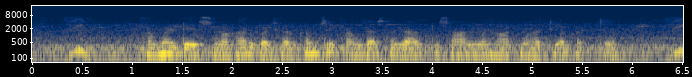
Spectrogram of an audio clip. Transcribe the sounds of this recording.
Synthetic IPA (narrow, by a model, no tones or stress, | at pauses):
hɐməɾɖeːsməɦɐɾbəd͡ʒəɾkɐmsḛkəmd̪ɐsɦɐzaːɾkɪsaːnmənɦaːt̪məɦət̪jakɐɾt̪e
